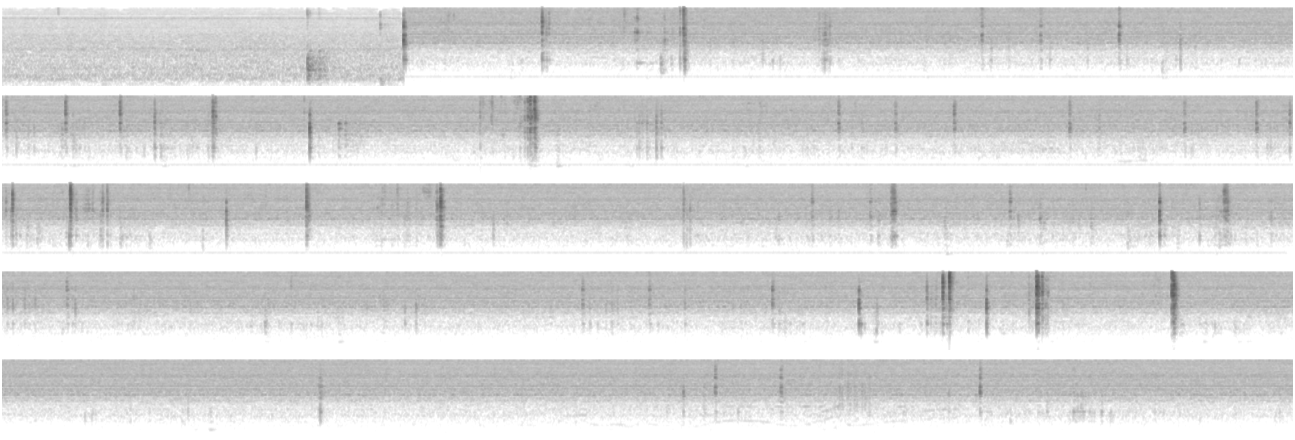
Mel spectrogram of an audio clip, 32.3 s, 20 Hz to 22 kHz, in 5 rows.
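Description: Handheld battery spot welder firing pulses into nickel strip on 18650 lithium-ion cells: a long series of short sharp snaps, irregularly spaced and bunched closely together in places. A faint steady tone runs under the first two-thirds and then stops.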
